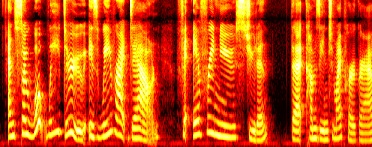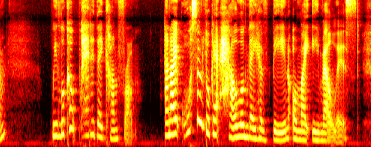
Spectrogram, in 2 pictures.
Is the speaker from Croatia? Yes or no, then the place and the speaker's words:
no; England, United Kingdom; I grew up in England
